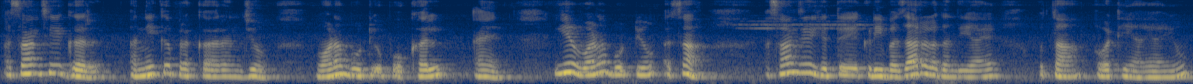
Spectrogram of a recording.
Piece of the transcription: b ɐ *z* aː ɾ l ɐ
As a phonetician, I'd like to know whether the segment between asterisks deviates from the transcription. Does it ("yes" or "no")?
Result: no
